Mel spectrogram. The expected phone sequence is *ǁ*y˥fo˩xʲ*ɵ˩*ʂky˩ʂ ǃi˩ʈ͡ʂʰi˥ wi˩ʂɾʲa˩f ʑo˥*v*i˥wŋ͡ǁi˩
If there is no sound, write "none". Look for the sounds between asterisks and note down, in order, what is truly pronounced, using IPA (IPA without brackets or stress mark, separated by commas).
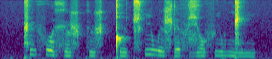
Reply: ǁ, o˩, f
